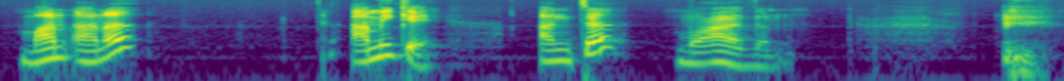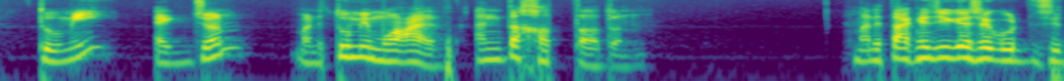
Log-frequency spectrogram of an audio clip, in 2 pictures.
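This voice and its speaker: Man, online language teacher, high voice, patient explaining, slow example reading, dry close sound. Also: no echo. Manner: explains patiently, checks understanding with questions; reads example sentences slowly and translates each one. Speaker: Arabic teacher.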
